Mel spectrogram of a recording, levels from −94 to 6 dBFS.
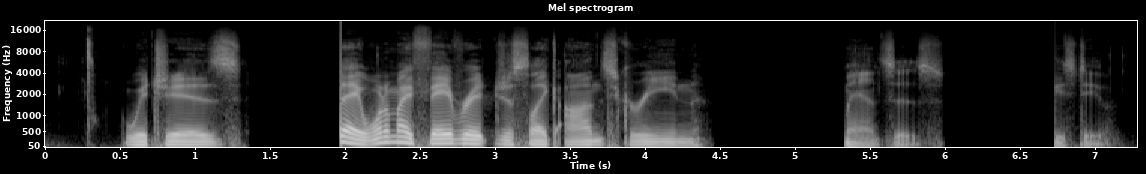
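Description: At 1.67 s, after a 0.39 s pause following "which is", the speech resumes with its onset missing: about 0.30 s is lost before "one of my favorite". The same clipped start after a pause recurs at 5.07 s (0.27 s lost after a 0.69 s pause) and 6.46 s (0.28 s lost after a 0.55 s pause). The output path dozes during silence and needs roughly 0.3 s to wake, so each phrase begins abruptly, without its first sounds.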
